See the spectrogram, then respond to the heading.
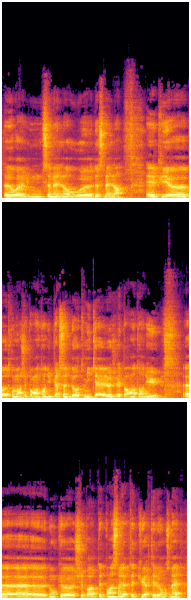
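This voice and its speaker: A man's voice: lowish voice, little pitch movement, moderate pace. A man chatting casually over CB radio as an amateur operator, rambling and hesitant, often repeating himself. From France. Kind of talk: casual radio contact chat. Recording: roomy, echoing room sound.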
